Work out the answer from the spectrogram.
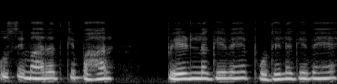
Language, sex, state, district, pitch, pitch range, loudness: Hindi, female, Bihar, Kishanganj, 270 Hz, 260-285 Hz, -20 LUFS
